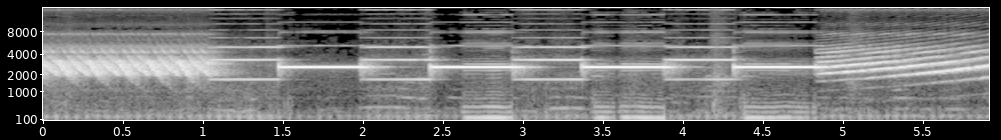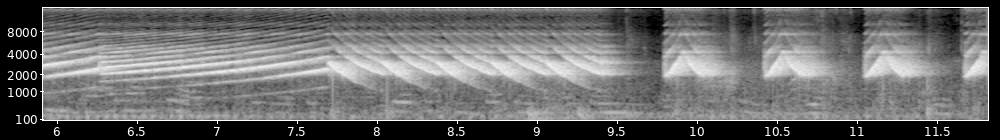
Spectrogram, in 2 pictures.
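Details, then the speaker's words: Aftermarket remote security alarm installed on a Honda CG 125 self-start motorcycle, speaker under the mudguard: locked bike touched sets off a loud shrill siren cycling through warbles, rising sweeps and chirp bursts. "तो जब भी हम या कोई भी बंदा इसको हाथ या टच करेगा तो ये आवाज़ करेगी और आपको बताएगी कि ये किस तरह या कोई किसी बंदे ने टच किया।"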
